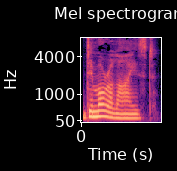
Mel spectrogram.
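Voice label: "demoralized", British English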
